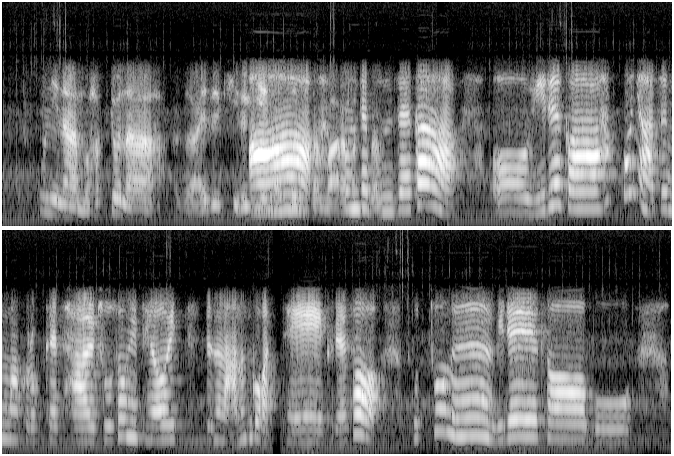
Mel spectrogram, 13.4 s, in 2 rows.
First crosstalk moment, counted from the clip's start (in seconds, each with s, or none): 2.5 s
